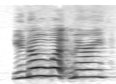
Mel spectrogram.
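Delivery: high, loud, confrontational; fed-up outburst. Acted. Caitlin turning to face Mary, fed-up outburst. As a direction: round on the friend, fed up. Caitlin snaps at pushy friend.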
